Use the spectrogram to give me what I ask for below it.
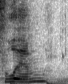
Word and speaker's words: SLiem: It's pronounced Slim, so it's the Slim stream, actually.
